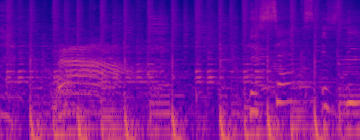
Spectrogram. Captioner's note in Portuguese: Lola growls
